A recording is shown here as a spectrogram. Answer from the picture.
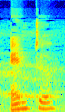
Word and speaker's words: enter: Enter, okay, enter, so it has got two syllables, n and ter. The first one is stress. Of course, the second one is not stress because it has got schwa sound.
